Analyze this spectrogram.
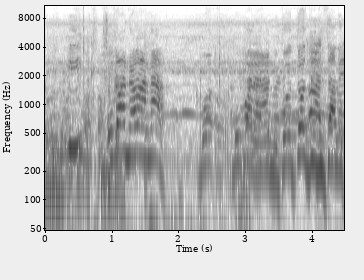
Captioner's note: villagers shouting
